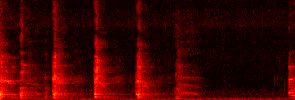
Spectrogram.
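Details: Acted comedy skit: a child gives a quick series of about five short voiced coughs while pretending to catch "the cough cough virus"; simulated cough.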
